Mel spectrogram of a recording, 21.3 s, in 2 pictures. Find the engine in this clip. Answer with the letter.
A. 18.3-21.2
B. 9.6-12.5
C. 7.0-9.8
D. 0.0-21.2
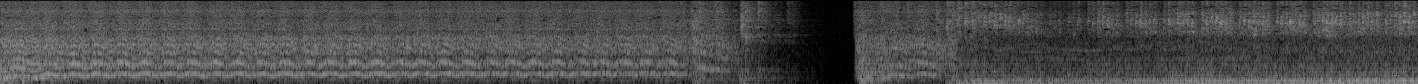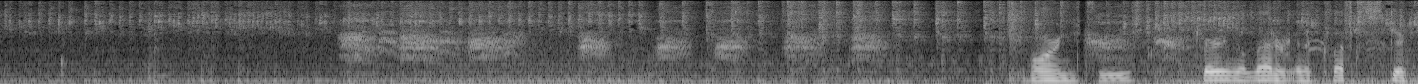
D.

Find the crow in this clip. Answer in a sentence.
The crow can be heard from 13.2 to 21.2 s.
